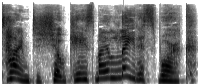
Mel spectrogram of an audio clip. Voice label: battle en; cookie run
